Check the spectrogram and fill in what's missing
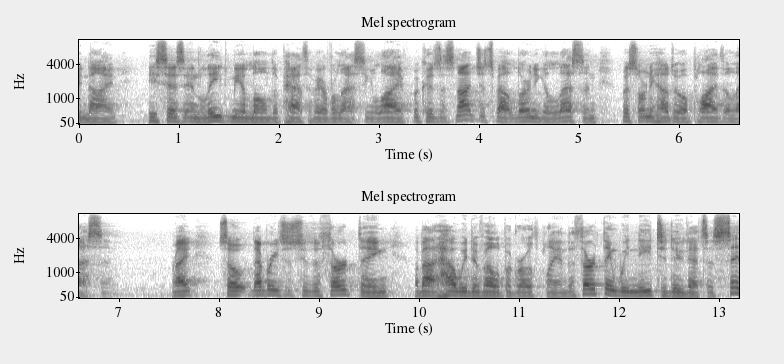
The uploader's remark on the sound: recorded on Sunday, December 12th, 2021, during service at The Anchor Church in Rockport, Maine.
